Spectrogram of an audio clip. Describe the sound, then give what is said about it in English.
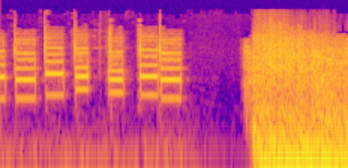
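A mobile phone keypad gives a quick, even run of bright dialing beeps, then a short silence and a loud, rumbling explosion that sets off a bomb. “Damn phone's busted. Maybe I dialed wrong.”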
